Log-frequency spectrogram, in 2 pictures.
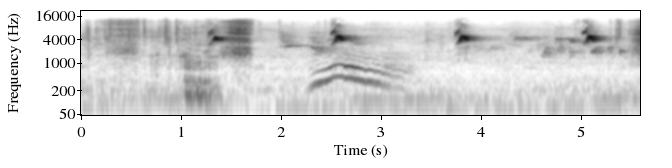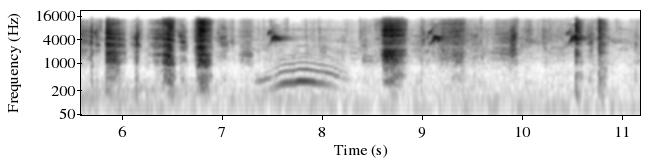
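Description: A kitten hisses and spits sharply, close by.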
